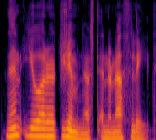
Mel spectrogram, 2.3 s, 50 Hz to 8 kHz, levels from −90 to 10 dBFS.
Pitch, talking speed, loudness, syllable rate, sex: 130 Hz, 205 wpm, -19 LUFS, 5.6 syllables/s, male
